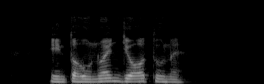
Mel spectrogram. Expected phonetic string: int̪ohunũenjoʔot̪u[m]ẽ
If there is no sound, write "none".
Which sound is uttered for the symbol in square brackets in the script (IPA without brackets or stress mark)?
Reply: n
